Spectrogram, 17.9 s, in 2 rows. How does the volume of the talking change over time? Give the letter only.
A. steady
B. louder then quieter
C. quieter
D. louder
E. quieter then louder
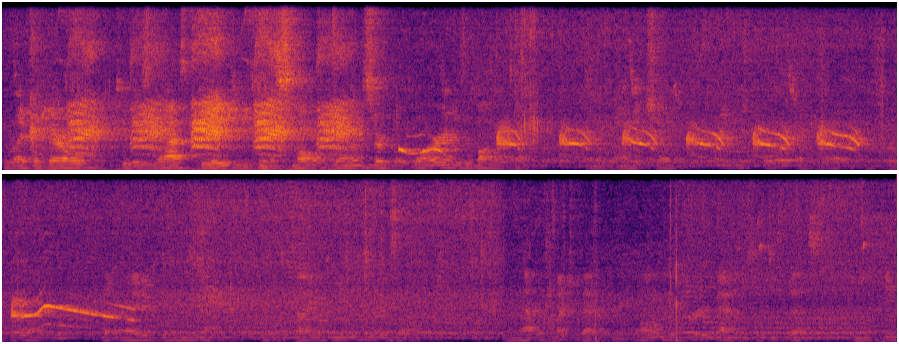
C.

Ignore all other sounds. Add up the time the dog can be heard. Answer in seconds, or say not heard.
not heard.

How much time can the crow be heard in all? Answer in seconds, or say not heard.
10 s.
